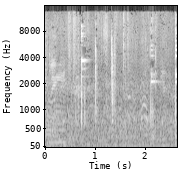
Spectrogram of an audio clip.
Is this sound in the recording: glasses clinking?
yes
